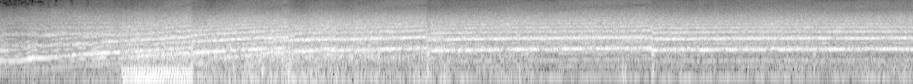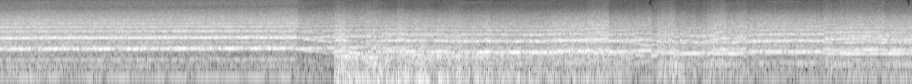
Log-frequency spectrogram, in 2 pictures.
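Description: A racing car engine whines loudly, rising in pitch as it speeds up, then drops sharply and climbs again.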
